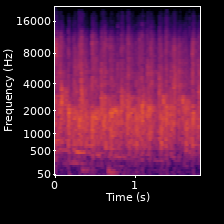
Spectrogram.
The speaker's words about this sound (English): Ladies and gentlemen, we would like to give you a round of applause.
